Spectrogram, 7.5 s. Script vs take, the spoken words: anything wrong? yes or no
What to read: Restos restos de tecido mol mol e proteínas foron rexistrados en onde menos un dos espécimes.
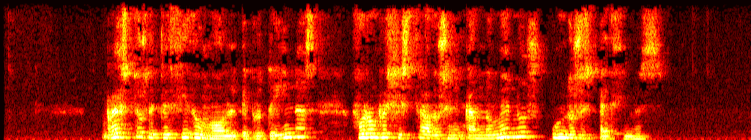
yes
